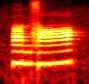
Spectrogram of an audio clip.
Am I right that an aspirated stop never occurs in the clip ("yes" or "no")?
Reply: yes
